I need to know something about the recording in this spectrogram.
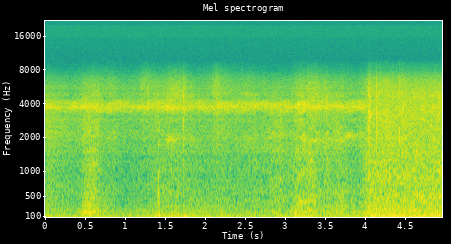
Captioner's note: crickets chirp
